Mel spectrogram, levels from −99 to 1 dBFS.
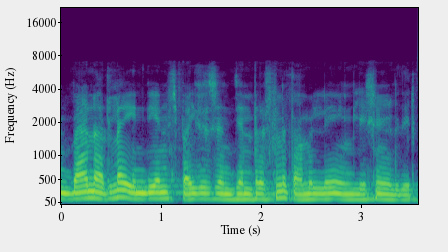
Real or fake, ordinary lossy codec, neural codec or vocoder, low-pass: fake; none; codec, 44.1 kHz, 7.8 kbps, Pupu-Codec; 7.2 kHz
